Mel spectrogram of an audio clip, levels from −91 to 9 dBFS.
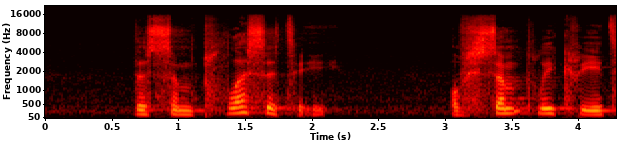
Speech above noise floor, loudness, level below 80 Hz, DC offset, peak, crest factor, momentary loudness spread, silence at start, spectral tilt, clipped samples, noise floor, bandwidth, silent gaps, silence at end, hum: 36 dB; -37 LUFS; -88 dBFS; under 0.1%; -20 dBFS; 20 dB; 15 LU; 0.65 s; -3.5 dB/octave; under 0.1%; -73 dBFS; 16 kHz; none; 0 s; none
